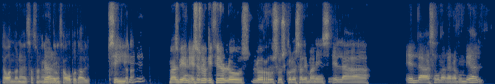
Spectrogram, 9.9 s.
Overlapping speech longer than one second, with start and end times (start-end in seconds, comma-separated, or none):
none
